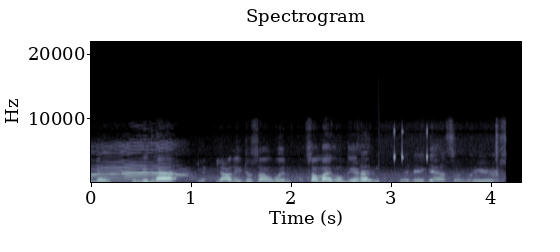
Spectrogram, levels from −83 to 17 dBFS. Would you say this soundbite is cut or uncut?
cut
